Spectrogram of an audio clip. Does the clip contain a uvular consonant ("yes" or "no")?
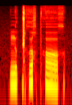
yes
